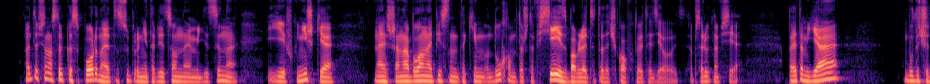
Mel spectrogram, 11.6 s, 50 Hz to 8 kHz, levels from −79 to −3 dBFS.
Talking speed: 165 wpm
